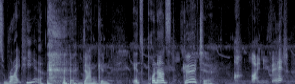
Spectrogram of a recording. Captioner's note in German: lacht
